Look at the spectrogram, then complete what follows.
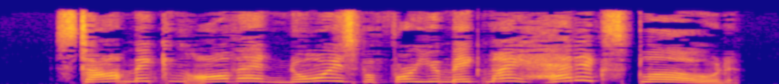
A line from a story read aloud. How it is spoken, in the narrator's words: I yelled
